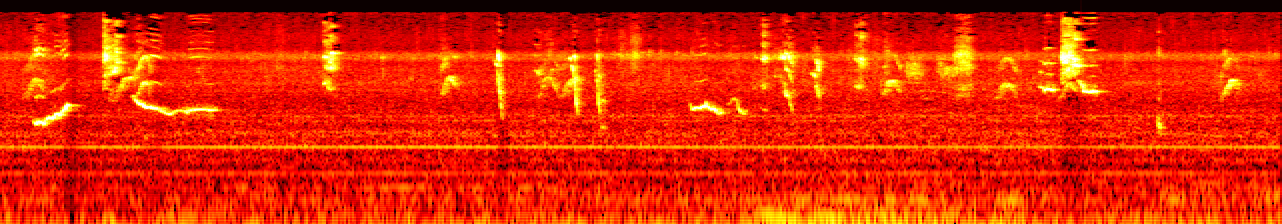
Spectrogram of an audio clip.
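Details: Tame African grey parrot kept at a Koramangala bird shop, attempting to talk and sing with bright whistled slurs, one rising then falling note early on, brief chirps and squawks, and a constant low hum behind.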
